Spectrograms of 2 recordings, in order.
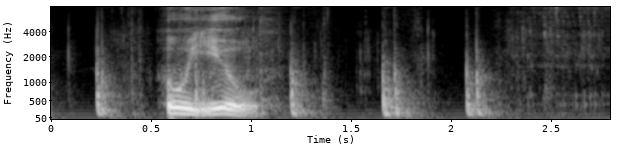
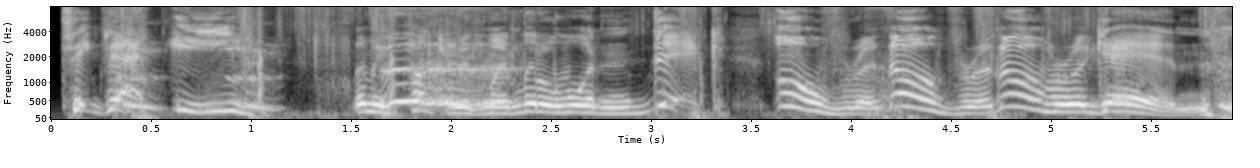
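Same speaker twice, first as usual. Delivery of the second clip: gloating cackle; 6 semitones higher than usual. Acted. Gloating while stabbing with dagger.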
